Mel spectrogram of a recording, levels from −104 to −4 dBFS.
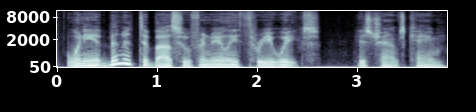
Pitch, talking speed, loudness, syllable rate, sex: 115 Hz, 200 wpm, -18 LUFS, 5.0 syllables/s, male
